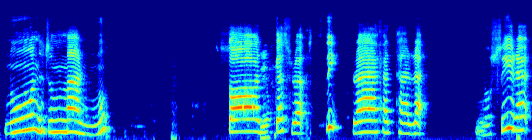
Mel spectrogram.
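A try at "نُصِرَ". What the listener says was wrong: Very good, mashallah.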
